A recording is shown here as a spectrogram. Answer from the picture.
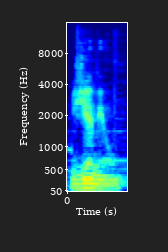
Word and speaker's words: ziemią: However, on is always nasalized, ziemią.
